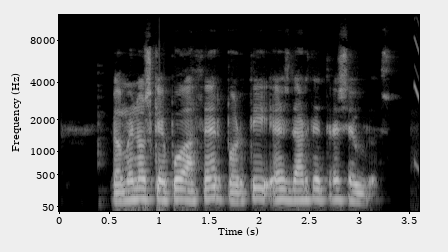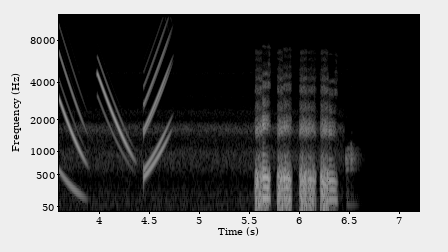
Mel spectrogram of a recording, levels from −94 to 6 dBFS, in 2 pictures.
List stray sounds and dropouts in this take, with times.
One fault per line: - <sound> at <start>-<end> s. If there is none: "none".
- chirp at 3.6-4.8 s
- laugh at 5.6-6.4 s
